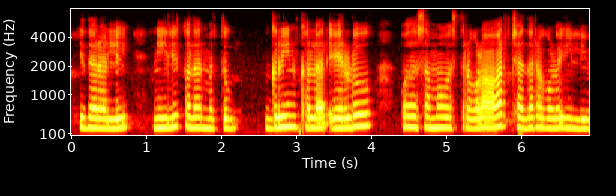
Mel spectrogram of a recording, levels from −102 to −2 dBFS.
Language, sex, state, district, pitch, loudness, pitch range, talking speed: Kannada, female, Karnataka, Koppal, 235 Hz, -18 LUFS, 225-250 Hz, 95 wpm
